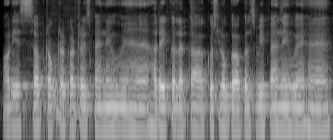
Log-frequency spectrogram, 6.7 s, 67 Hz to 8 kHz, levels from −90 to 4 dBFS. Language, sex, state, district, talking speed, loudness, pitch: Hindi, male, Uttar Pradesh, Gorakhpur, 170 wpm, -26 LUFS, 105 Hz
